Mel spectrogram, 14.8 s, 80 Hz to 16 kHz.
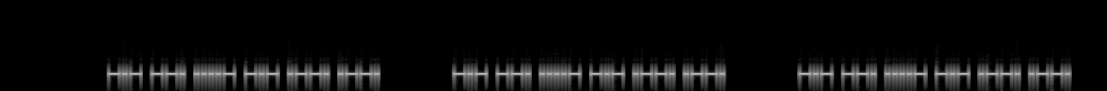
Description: Morse code, heard as a keyed tone, about 25 wpm, 700 Hz. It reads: KG4KPP KG4KPP KG4KPP
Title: USA Call Signs - 6 Characters - Repeated 3x - 25wpm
